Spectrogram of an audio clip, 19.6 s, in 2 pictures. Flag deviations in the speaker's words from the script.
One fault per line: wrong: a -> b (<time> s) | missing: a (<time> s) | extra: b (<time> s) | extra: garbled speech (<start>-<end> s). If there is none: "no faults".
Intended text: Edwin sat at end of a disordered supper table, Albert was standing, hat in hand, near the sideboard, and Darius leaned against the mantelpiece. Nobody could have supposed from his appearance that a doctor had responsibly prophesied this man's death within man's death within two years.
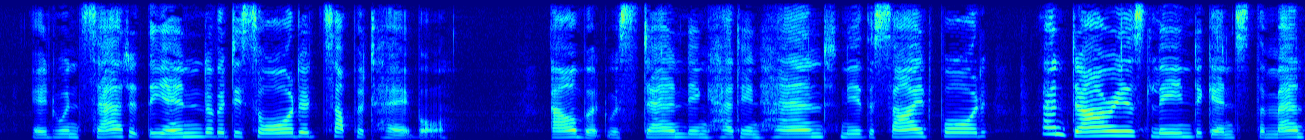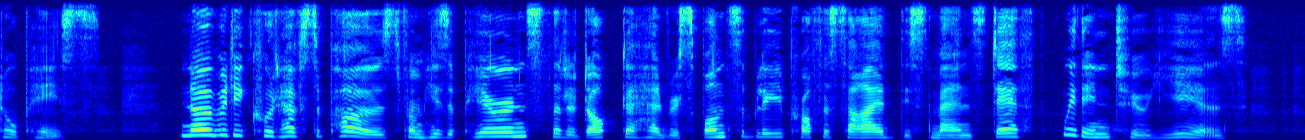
extra: the (1.1 s)
missing: man's death within (18.1 s)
